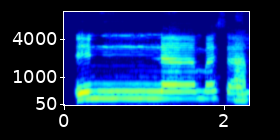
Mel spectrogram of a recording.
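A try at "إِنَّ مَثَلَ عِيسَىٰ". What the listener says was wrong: Ah, panjang tu. Nah, tak boleh panjang. Terus sambung. Inna masala Isa.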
